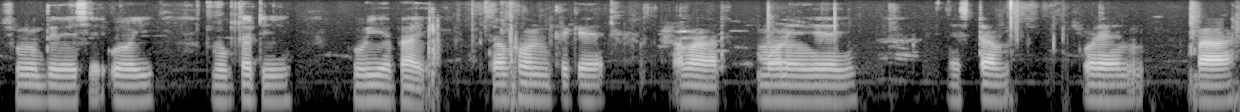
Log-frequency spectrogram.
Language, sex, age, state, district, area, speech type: Bengali, male, 45-60, West Bengal, Uttar Dinajpur, urban, spontaneous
